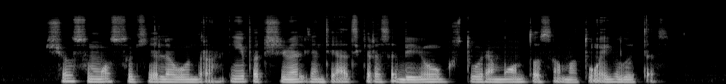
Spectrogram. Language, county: Lithuanian, Tauragė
